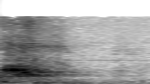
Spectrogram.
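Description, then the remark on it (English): A single sneeze: a sudden, breathy burst of noise that is loudest at the start and trails off quickly over about half a second, with no talking. “Bless you.”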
